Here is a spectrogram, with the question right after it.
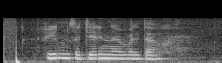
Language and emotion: Russian, neutral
